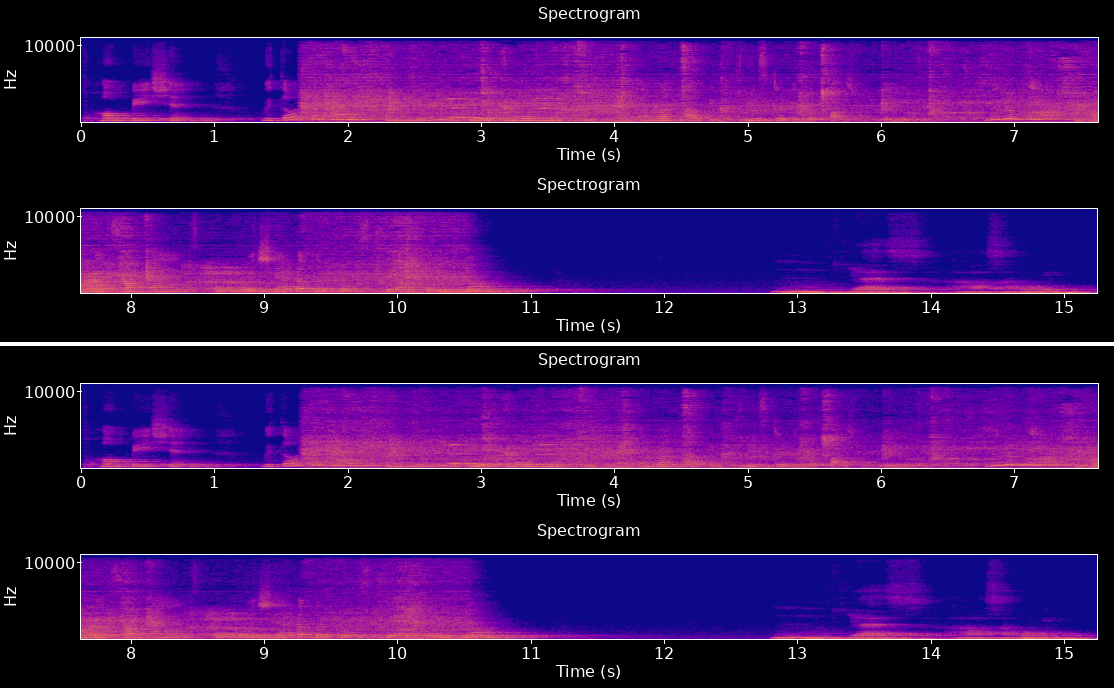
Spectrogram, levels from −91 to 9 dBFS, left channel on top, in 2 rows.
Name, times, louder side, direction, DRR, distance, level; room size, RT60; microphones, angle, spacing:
voice 1, 0.1-0.9 1.3-6.3 6.8-10.9, left 1 dB, 15° left, 4 dB, 0.3 m, -30 dB
sound 1, 1.6-10.5, left 1 dB, 50° left, 0.9 m, -34 dB
voice 2, 12.8-14.9, equal, 30° right, -8 dB, 0.9 m, -31 dB
5.7 x 2.4 x 3.5 m, 1.5 s
head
